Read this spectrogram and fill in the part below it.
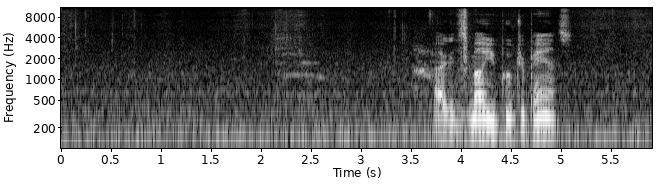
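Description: A blanket rustles softly.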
